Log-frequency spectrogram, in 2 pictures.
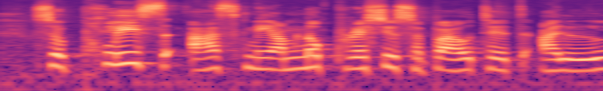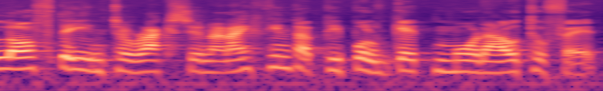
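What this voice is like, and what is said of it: Strong accent. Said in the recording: “I have a strong accent,”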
